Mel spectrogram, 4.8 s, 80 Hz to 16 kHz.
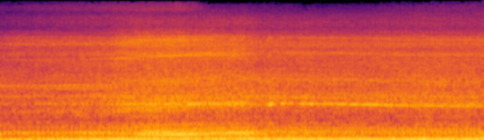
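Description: Royal Enfield Interceptor 650's parallel-twin engine running steadily while the motorcycle rides along, with wind rushing over the microphone.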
